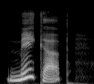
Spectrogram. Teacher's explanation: in the noun makeup, the stress is on the first word, make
